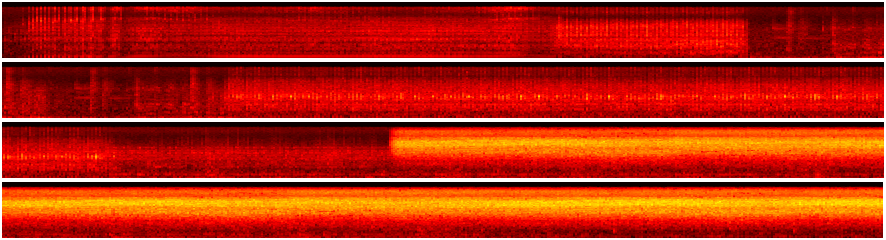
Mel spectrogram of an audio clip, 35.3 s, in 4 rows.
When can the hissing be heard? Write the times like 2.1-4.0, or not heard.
21.5-35.2.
